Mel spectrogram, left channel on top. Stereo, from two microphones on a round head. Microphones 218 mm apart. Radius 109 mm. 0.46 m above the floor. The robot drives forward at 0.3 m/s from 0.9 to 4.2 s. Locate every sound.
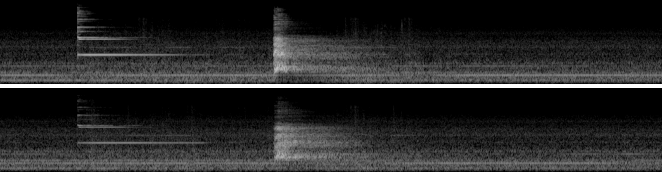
0.8 s a bell: 40° left (ahead or behind), 0.6 m; by 2.1 s 30° left (ahead or behind), 0.8 m
2.7 s a dog barking: 65° left (ahead or behind), 1.1 m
